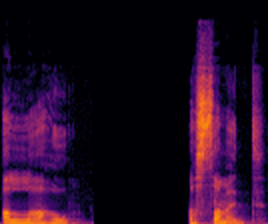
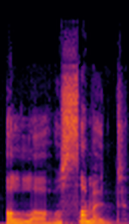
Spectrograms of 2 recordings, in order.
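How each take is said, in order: First: Word by word. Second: Said in the usual way. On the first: Shown as a demonstration. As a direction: say each word alone, with pauses.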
